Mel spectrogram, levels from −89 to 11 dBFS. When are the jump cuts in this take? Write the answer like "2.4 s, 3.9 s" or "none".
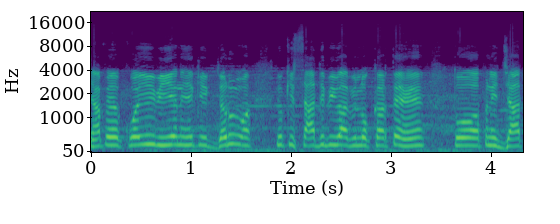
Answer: none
